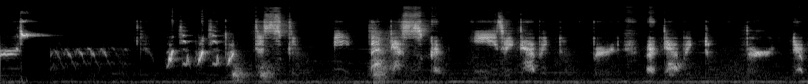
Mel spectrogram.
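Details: Pet budgerigar chattering indoors in a small room: a sharp whistle, then a busy run of warbled, scratchy notes and clicks at varied pitch with short pauses, plus faint mimic-like speech-ish sounds.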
